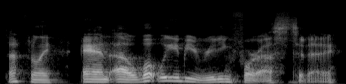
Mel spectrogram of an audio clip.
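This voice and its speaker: A man's voice: mid-range voice, animated, fairly quick. A man hosting a podcast, asking a guest questions in a casual interview style. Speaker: podcast host.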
